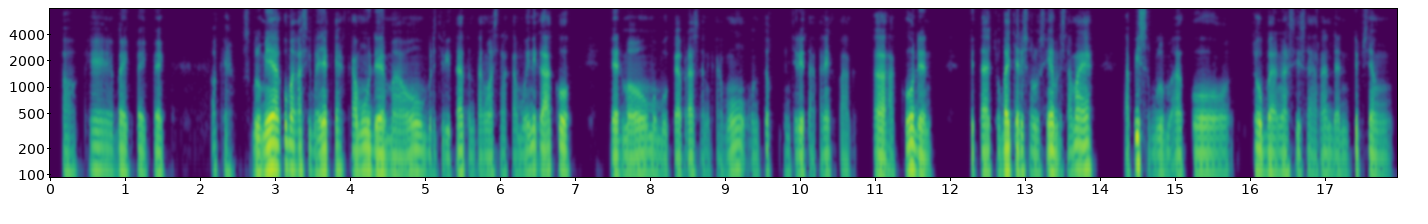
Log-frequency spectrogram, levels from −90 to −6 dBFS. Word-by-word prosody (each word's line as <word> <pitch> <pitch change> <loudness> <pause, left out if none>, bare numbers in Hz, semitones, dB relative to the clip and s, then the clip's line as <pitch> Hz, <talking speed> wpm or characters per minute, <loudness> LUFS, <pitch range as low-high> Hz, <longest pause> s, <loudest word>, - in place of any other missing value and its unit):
Oke, 95 +3 -5
baik 95 -1 -2
baik 95 -1 -5
baik, 90 -3 -1 0.6
oke. 85 -5 -11
Sebelumnya 100 +5 +7
aku 120 - +2
makasih 105 -2 +1
banyak 95 +3 +4
ya, 110 -1 -3
kamu 95 +2 +3
sudah 85 -1 +6
mau 80 0 -1 0.2
bercerita 85 +1 -4
tentang 80 -2 -8
masalah 85 +1 -7
kamu 85 +3 -6
ini 110 - +2
ke - - +4
aku 100 -1 +2 0.5
dan 80 0 +2
mau 80 +2 +2
membuka 80 -2 -4
perasaan 80 0 -6
kamu 90 +7 -4
untuk 80 +5 -7 0.2
menceritakannya 85 0 -4
kepa - - -11 0.3
ke 90 -2 +2 0.2
aku 85 +6 0
dan 85 -6 +3 0.5
kita 90 0 -1
coba 100 +3 +5
cari 100 -1 +2
solusinya 90 +1 +1
bersama 90 +6 +1
ya. 115 - +3 0.4
Tapi 90 +10 -1
sebelum 85 -6 -6
aku 85 +2 -3 0.7
coba 95 -2 +2
ngasih 90 +1 -4
saran 90 0 -7
dan 80 -1 -6
tips 90 0 -3
yang, 80 -1 -3
90 Hz, 155 wpm, -27 LUFS, 80-95 Hz, 0.7 s, Sebelumnya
